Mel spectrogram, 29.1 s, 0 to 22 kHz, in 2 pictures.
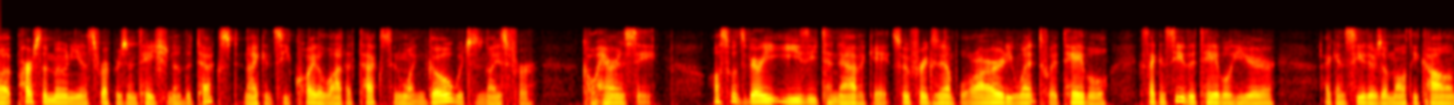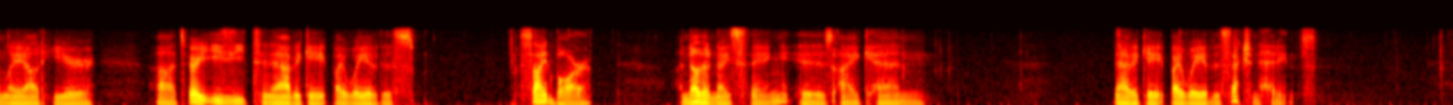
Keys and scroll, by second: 24.0 super+r, 25.7 Down, 26.2 Down, 26.8 Down, 27.5 Down, 28.3 Up, 28.8 Up.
